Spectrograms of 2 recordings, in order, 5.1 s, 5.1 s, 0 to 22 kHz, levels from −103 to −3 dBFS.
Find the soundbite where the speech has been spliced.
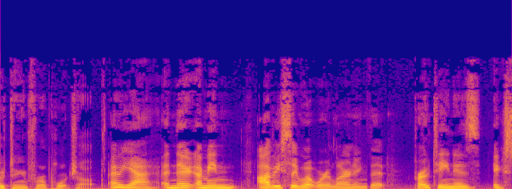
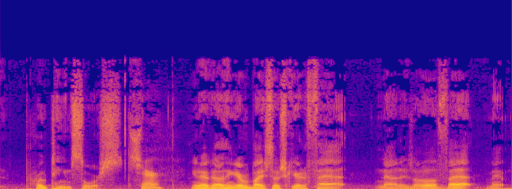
first; 2 cuts; at 2.5 s, 3.7 s

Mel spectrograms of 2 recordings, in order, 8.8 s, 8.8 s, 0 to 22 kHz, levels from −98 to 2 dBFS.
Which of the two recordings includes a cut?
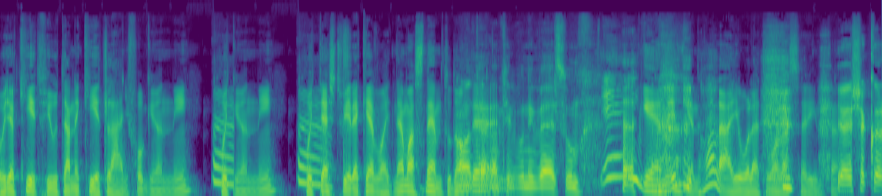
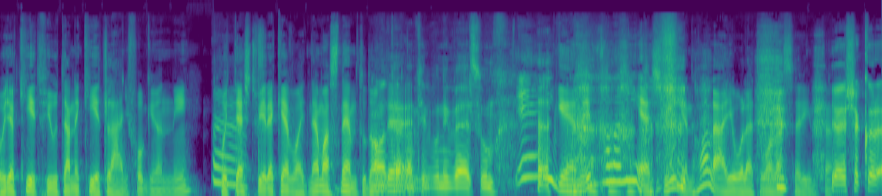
first; 2 cuts; at 2.3 s, 6.8 s

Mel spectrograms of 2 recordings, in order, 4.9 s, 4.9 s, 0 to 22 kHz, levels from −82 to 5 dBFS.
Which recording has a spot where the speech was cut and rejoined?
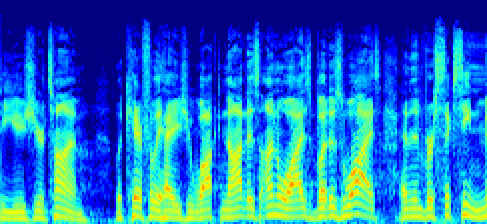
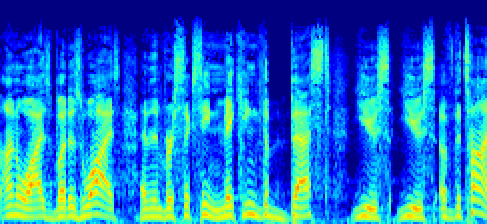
second; 1 cut; at 3.9 s

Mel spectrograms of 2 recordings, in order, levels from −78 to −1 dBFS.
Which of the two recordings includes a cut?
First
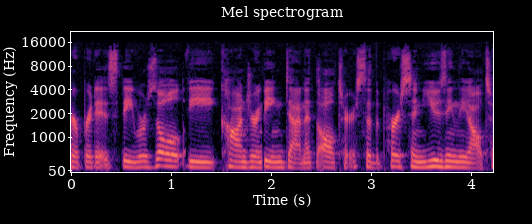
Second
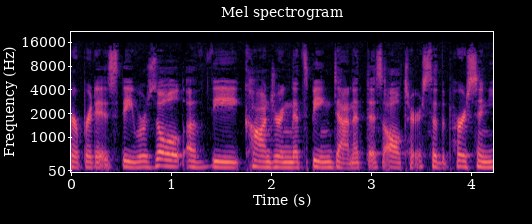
first; 3 cuts; at 1.1 s, 1.9 s, 2.4 s

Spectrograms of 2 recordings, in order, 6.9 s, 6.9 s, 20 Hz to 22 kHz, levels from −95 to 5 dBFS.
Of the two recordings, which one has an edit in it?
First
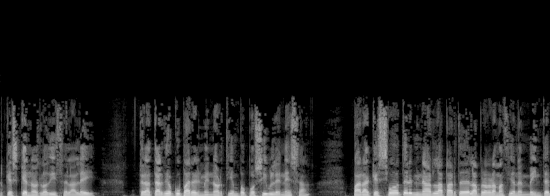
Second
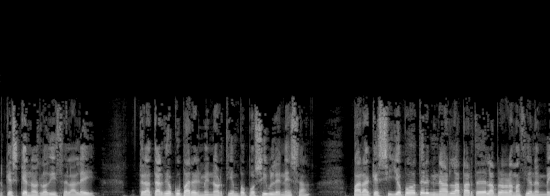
first; 1 cut; at 4.8 s

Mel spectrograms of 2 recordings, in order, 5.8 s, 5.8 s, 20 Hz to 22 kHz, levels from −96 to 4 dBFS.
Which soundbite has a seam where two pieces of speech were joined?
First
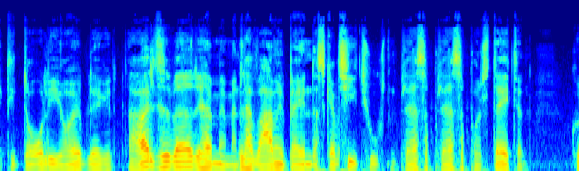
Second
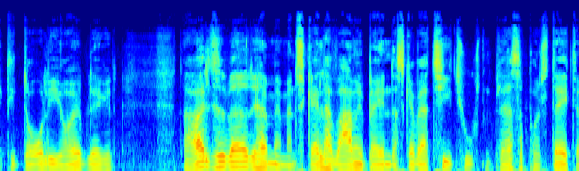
first; 4 cuts; at 1.2 s, 2.4 s, 3.4 s, 4.3 s

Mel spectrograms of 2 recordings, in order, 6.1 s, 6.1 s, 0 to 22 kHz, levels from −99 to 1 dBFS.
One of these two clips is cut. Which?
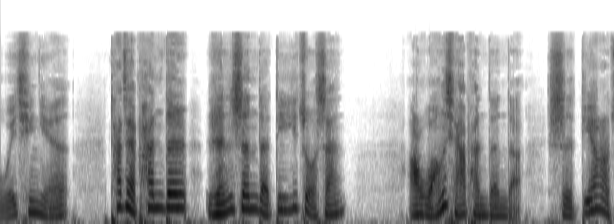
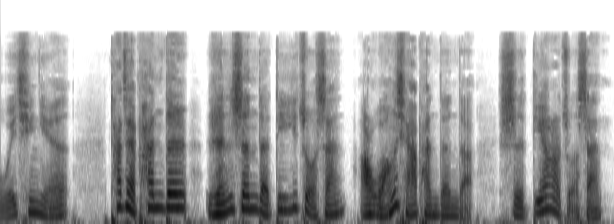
second; 1 cut; at 3.5 s

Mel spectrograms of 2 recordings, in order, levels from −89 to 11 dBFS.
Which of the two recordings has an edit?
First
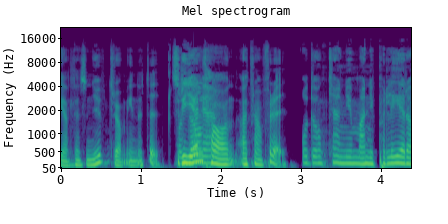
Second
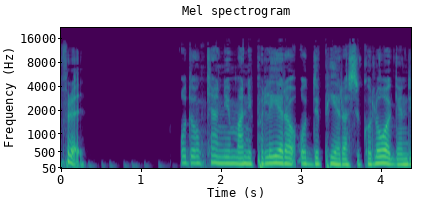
first; 4 cuts; at 1.3 s, 1.8 s, 2.4 s, 2.9 s

